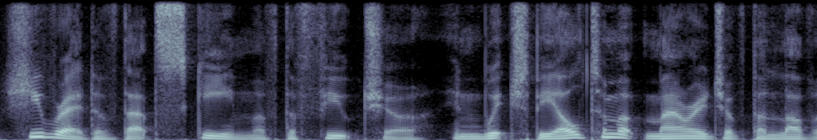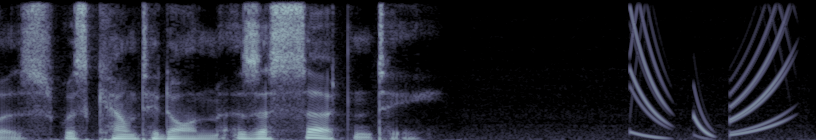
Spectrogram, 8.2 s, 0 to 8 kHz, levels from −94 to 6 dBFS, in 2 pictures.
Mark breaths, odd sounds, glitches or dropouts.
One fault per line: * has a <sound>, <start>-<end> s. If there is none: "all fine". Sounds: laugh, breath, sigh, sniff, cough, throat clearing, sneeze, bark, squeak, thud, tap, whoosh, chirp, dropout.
* has a chirp, 7.2-8.1 s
